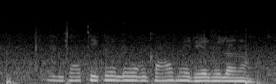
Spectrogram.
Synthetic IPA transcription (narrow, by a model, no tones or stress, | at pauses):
d͡ʒaːt̪ikeloːɡɡaːmẽɖʱeːɾmɪleːnaː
